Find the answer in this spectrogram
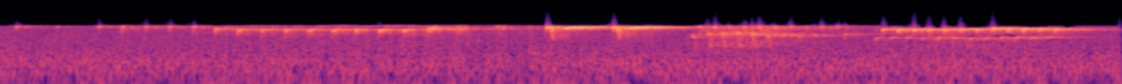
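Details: Timbrado canary from Greece singing a chain of rapid rolling trills, a brief bright loud flourish midway, then a steady high trill over a lower rolling tone.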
